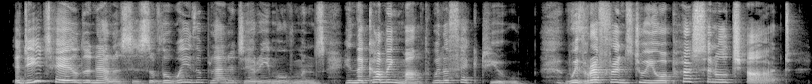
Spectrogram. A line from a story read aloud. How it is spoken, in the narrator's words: she snapped, sounding much more like Professor McGonagall than her usual airy-fairy self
